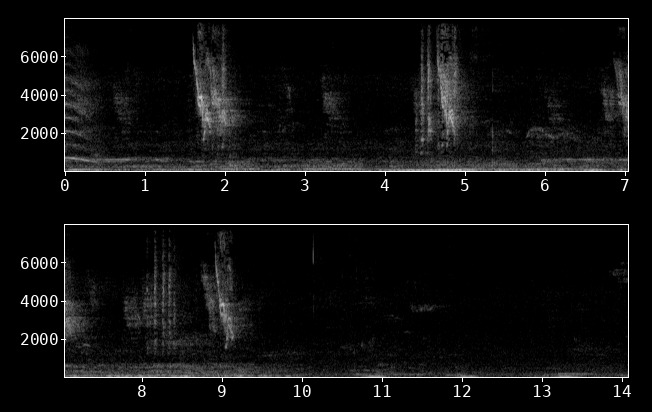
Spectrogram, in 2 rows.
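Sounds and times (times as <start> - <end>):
low rumble: 0.0 - 10.0
birds chirping: 0.0 - 11.9.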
